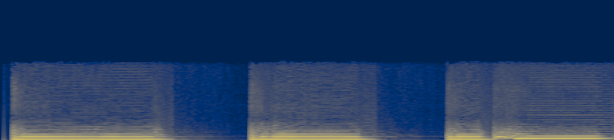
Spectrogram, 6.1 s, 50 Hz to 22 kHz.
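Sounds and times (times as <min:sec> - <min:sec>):
didgeridoo playing rhythmically: 0:00.1 - 0:01.8, 0:02.5 - 0:03.8, 0:04.4 - 0:06.1
trumpet playing rhythmically: 0:00.1 - 0:01.9, 0:02.5 - 0:06.1.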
